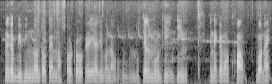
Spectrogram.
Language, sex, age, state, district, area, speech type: Assamese, male, 30-45, Assam, Biswanath, rural, spontaneous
